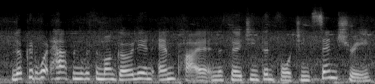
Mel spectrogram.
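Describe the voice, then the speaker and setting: Noticeable background noise surrounds a woman with a high pitch and a South African accent. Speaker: scientist and speaker on ecology. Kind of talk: lecture.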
